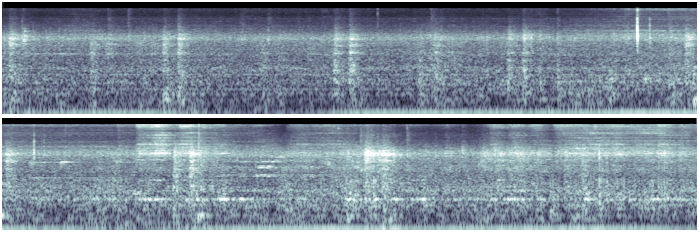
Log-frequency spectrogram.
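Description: A train motor hums steadily from inside the cab.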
